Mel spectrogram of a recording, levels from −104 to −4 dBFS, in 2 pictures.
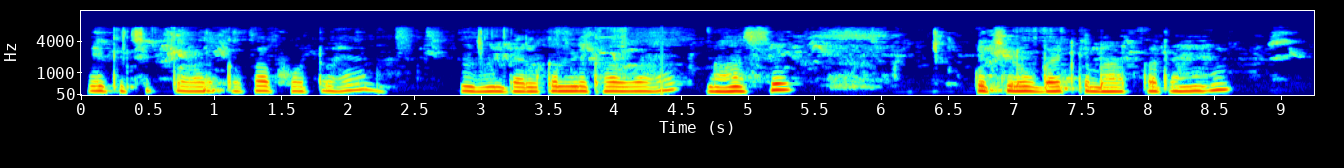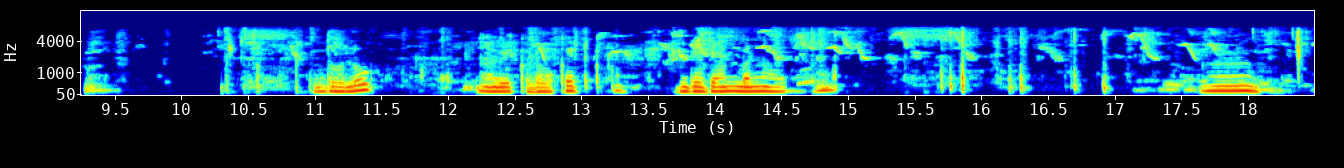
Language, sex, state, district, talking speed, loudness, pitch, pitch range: Hindi, female, Bihar, Lakhisarai, 90 wpm, -28 LUFS, 205 Hz, 190-255 Hz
